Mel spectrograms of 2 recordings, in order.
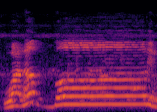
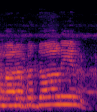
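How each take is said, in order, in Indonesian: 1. Vokal setelah bunyi d itu dipanjangkan. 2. Vokal setelah bunyi d itu pendek. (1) "Dibedolin mau ditarik ya. Waladdallin pantas" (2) "Jangan wala bedolin"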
